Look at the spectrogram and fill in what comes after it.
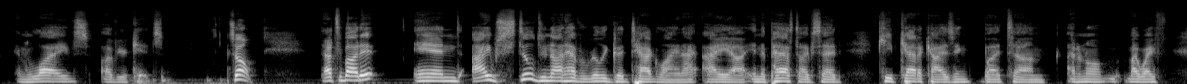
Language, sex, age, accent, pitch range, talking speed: English, male, 30-49, American, 120-155 Hz, 180 wpm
